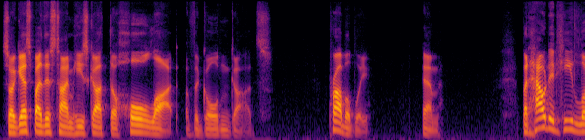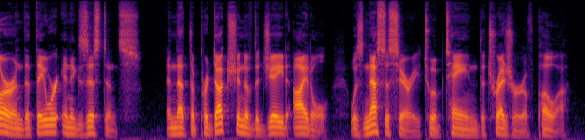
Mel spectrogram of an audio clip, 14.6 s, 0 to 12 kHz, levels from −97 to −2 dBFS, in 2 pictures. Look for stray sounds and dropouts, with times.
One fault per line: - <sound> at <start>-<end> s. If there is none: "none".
none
